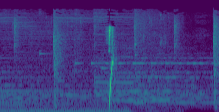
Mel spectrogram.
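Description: Soft background music with steady held notes, and about a second in a single quick rising water-drop 'bloop' sound effect.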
